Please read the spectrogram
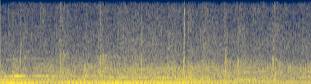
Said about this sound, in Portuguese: Aplaude, ele aplaude.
